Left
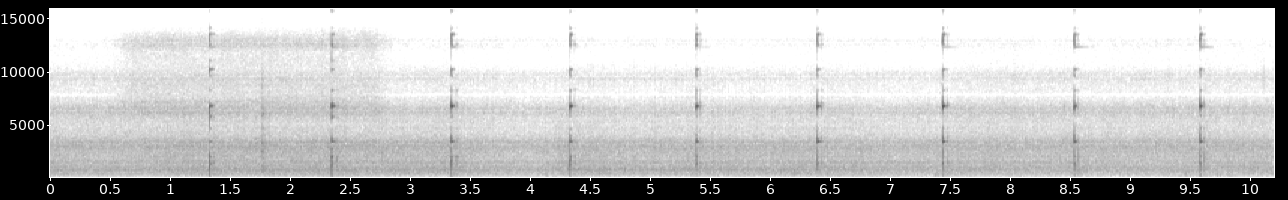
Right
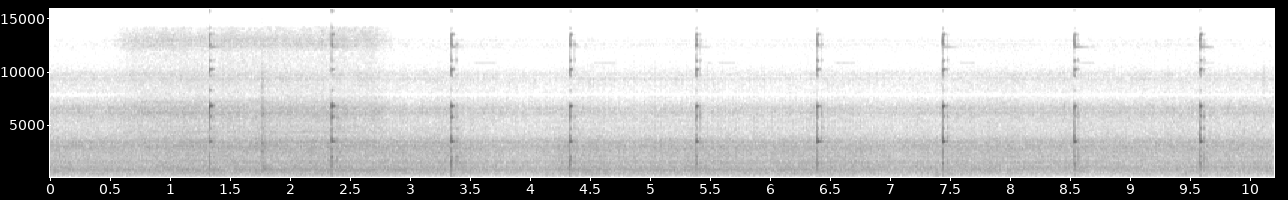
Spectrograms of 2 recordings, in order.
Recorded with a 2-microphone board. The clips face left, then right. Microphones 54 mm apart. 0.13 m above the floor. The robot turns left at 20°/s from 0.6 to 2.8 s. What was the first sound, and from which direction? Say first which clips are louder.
Hammering: left 6 dB; 40° left (ahead or behind).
